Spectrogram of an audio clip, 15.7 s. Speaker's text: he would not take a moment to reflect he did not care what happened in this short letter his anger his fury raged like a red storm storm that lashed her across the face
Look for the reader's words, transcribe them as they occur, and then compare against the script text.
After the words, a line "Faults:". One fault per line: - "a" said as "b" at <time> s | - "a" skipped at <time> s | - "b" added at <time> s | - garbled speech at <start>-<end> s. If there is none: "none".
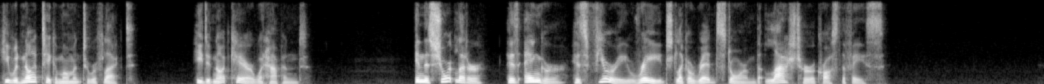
he would not take a moment to reflect he did not care what happened in this short letter his anger his fury raged like a red storm that lashed her across the face
Faults:
- "storm" skipped at 11.3 s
